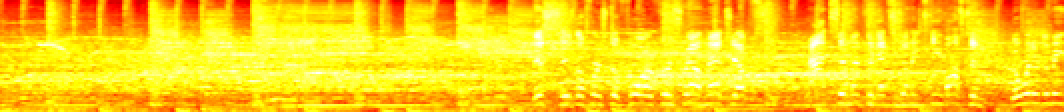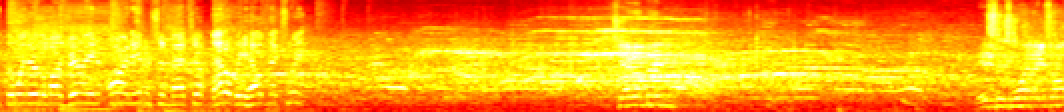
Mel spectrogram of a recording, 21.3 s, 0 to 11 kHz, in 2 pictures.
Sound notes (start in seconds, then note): 0.6 audience cheers; 14.9 audience cheers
